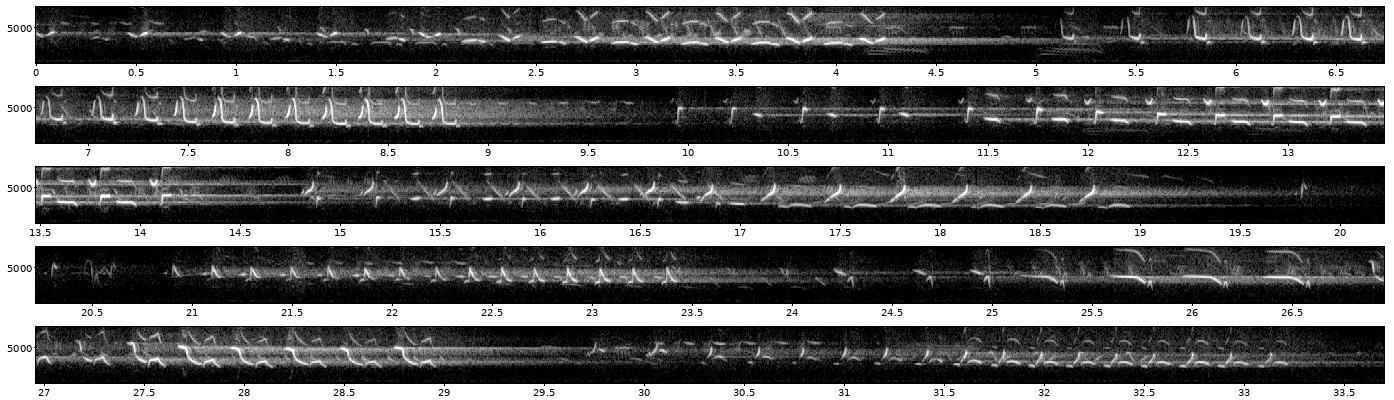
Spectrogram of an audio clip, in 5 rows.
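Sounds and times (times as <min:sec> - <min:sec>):
woodlark singing: 0:00.0 - 0:33.6.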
